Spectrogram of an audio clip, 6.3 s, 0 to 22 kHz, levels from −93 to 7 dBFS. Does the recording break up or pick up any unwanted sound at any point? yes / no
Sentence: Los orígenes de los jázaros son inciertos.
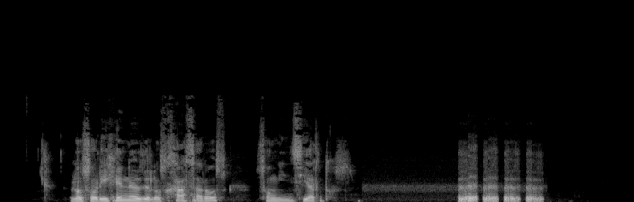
yes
